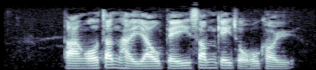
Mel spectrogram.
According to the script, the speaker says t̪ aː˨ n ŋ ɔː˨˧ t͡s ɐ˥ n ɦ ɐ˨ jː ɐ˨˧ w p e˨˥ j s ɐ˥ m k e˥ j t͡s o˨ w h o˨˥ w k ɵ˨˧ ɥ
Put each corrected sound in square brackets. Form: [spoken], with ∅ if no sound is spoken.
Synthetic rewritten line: t̪ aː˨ n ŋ ɔː˨˧ t͡s ɐ˥ n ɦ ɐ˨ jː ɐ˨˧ w p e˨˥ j s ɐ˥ m k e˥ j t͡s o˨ w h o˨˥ w [kʰ] ɵ˨˧ ɥ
